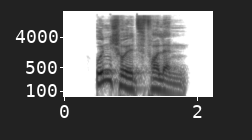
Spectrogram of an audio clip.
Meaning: inflection of unschuldsvoll: 1. strong genitive masculine/neuter singular 2. weak/mixed genitive/dative all-gender singular 3. strong/weak/mixed accusative masculine singular 4. strong dative plural
- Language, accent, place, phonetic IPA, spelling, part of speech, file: German, Germany, Berlin, [ˈʊnʃʊlt͡sˌfɔlən], unschuldsvollen, adjective, De-unschuldsvollen.ogg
